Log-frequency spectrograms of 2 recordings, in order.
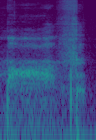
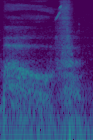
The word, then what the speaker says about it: mauve: my fun move or mauve i say moth but some people say move and then there's some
